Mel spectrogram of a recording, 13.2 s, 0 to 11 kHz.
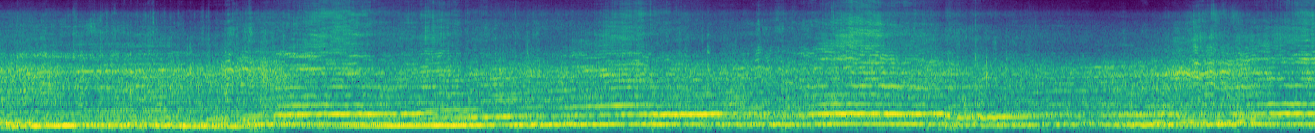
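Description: Loud V8 rising and falling through the revs with an uneven, stumbling edge to the note, which sounds like a misfire.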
